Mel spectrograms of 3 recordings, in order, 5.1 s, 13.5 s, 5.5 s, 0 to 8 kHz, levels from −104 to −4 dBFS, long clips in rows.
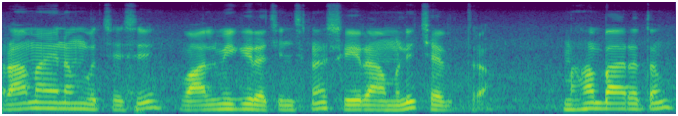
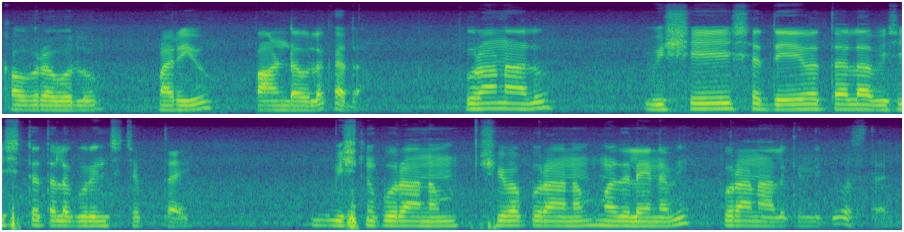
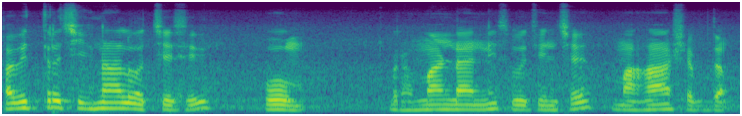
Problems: constant background noise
